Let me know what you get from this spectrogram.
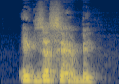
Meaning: to exacerbate, to worsen
- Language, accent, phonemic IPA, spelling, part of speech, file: French, Canada, /ɛɡ.za.sɛʁ.be/, exacerber, verb, LL-Q150 (fra)-exacerber.wav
